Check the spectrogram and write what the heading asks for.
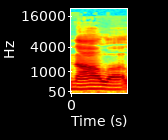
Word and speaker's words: Nala: Yo, when I say like, oh my God, the way I have my name butchered sometimes, even Nala, like, yo, they'd be like, Nila. I'm like, it's only four letters, my God.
